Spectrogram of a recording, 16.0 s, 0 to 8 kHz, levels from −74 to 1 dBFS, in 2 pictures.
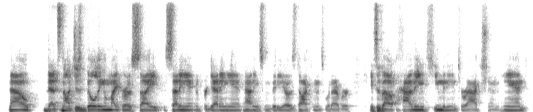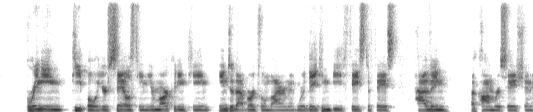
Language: English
